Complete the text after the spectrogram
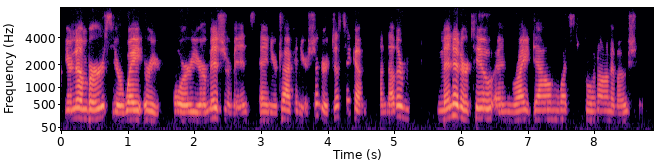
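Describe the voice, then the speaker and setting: A woman's voice: on the low side, steady tone, a little fast, a little mellow, no echo. A woman co-leading a group call, encouraging a participant and listing out what she did well, heard through muffled call audio. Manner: encouraging, gives kudos, lists points.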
